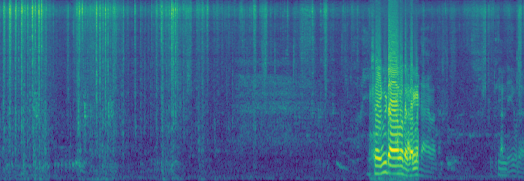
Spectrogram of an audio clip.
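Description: Pigeons coo in a rounded, throaty call that bursts out loud and close for under a second, while men chat casually before and after it.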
